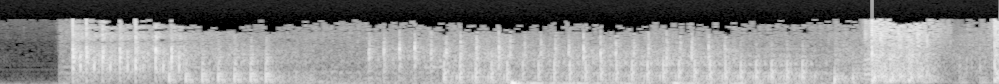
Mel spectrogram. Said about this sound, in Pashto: دا د کوټول سوالې د صد احمد خیلو په سیمه کې د افغان امنیتي ځواکونو او د دایښ وسلوالو ترمن د مخامخ جګړې د سپکو درنو ډزو غګونه دي.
